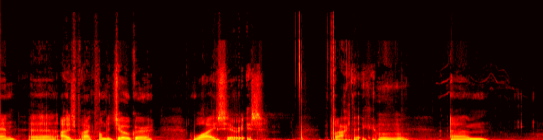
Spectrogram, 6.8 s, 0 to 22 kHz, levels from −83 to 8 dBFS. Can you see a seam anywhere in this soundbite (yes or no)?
yes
